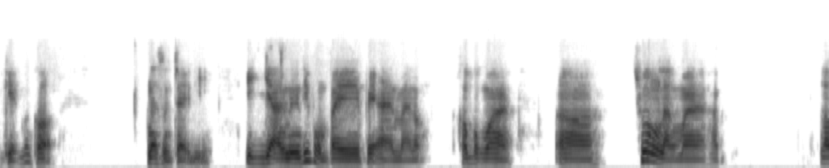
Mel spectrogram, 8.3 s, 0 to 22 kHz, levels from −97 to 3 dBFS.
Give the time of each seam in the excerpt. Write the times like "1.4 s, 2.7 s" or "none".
none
